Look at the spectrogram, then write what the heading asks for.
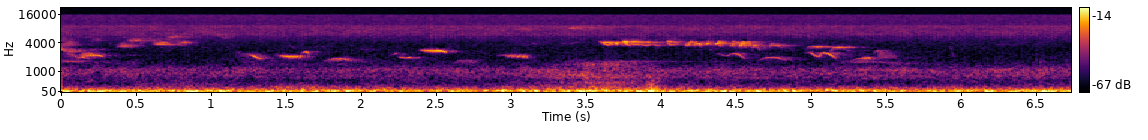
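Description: Faint birdsong: small birds chirping in short, scattered calls, with one longer, higher call about four seconds in, over a low steady background rumble.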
